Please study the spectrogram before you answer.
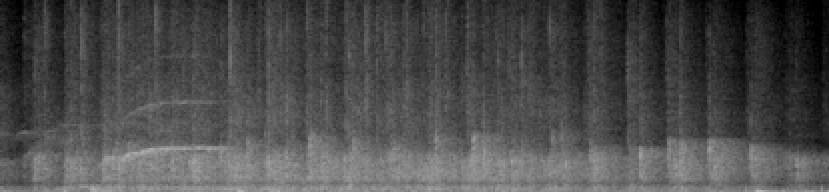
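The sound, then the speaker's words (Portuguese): Congregation applauding in church: dense, steady clapping from many hands that stays loud and even for the whole stretch, without a clear break. “Can we give a hand? Amém. Será que a gente pode bater palma?”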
